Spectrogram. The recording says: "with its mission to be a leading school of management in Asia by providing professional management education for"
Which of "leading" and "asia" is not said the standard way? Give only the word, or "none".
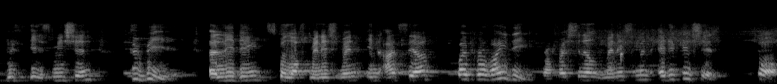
asia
